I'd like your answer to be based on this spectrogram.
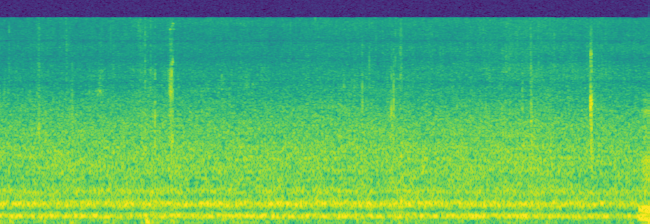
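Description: Honey bees droning steadily inside an opened hive, a continuous low hum with faint scattered buzzes of individual bees passing close.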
